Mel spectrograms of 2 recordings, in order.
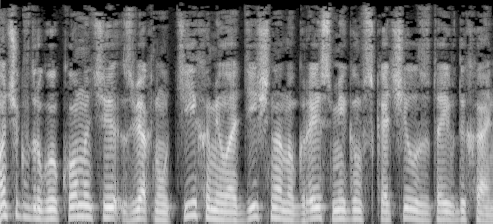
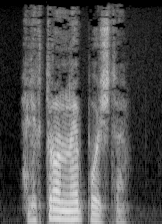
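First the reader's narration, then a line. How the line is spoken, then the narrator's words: Whisper. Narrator (Russian): шепнула она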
